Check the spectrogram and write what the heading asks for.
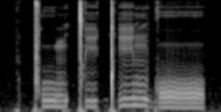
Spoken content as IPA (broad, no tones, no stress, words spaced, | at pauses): ǁum ǀiǃʼim ɡo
